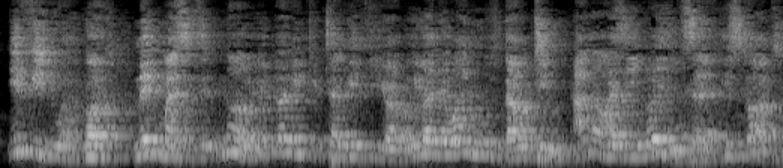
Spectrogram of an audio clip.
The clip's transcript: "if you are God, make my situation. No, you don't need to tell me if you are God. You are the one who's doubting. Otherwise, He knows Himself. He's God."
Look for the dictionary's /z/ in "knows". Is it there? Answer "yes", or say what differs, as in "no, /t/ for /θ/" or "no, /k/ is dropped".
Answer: no, /z/ is dropped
